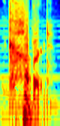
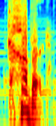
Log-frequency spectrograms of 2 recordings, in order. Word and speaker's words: cupboard: microwave microwave Phoebe Now, let's practice cupboard. Notice that native speakers don't pronounce every letter. Listen. cupboard You say it.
